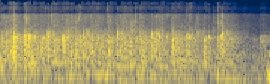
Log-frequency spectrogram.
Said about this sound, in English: Good round of applause for the people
